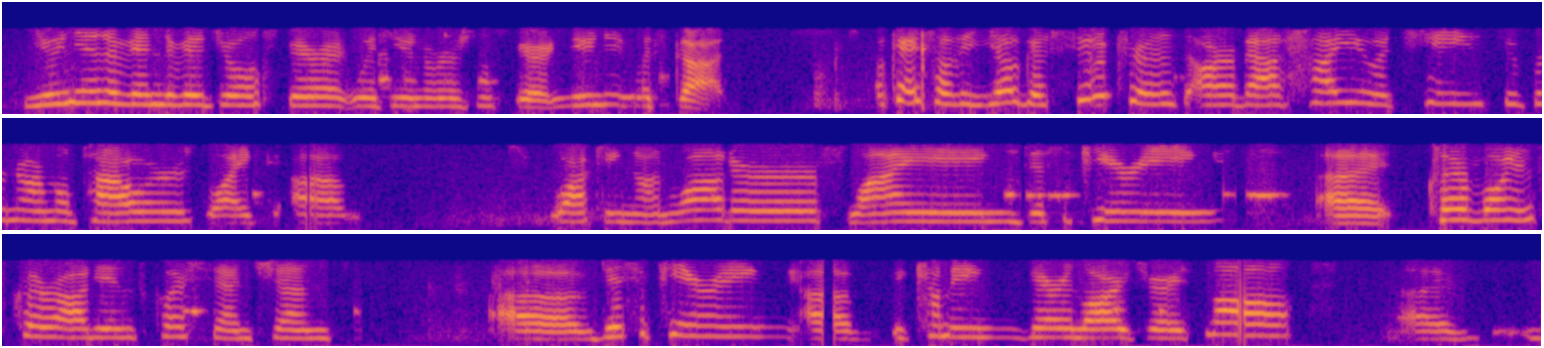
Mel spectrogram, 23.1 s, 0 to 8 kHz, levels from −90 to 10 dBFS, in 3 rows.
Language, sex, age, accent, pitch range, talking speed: English, female, 50-69, American, 230-285 Hz, 110 wpm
